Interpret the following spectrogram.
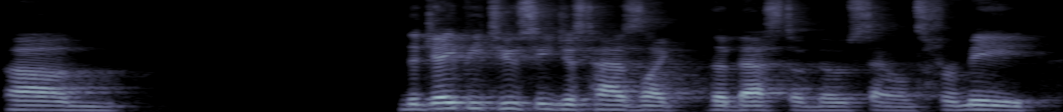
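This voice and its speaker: A man's voice: medium pitch, unhurried, a little mellow, roomy sound. A man co-hosting a casual livestream, reading out chat comments in an upbeat, slangy, rambling way.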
